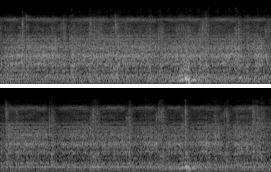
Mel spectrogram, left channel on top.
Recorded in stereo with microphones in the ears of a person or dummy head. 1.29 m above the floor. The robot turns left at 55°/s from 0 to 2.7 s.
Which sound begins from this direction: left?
A whoosh, at 1.7 s.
